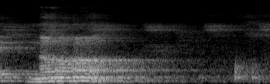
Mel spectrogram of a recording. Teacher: जहां पर भी जिस भी वर्ण के पीछे ये विसर्ग लगेगा उसमें आधे ह का उच्चारण होगा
